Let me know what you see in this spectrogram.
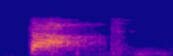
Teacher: the F the F the CH the s h the k the e d is pronounced with the T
